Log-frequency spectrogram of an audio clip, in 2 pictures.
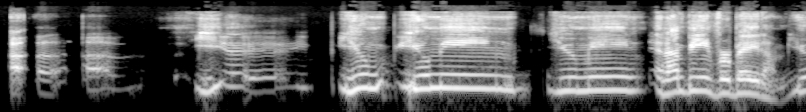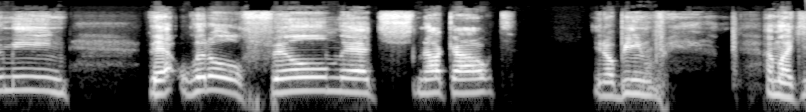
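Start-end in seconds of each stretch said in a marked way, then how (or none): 0.1-4.8 flustered stammer. Retold or imitated. Victor caught off guard, stammering. 5.9-9.9 flustered stammer. Retold or imitated. Victor caught off guard, stammering.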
